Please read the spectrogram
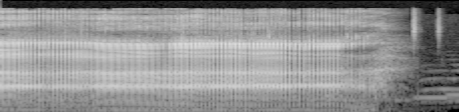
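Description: A man's long, drawn-out burp, low and buzzy, that stops abruptly near the end.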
